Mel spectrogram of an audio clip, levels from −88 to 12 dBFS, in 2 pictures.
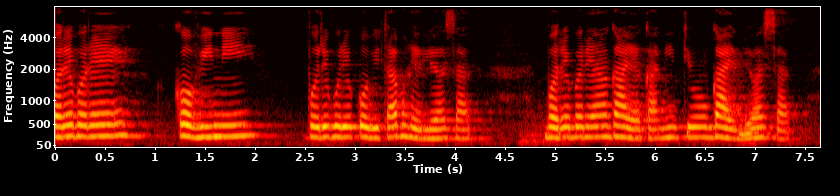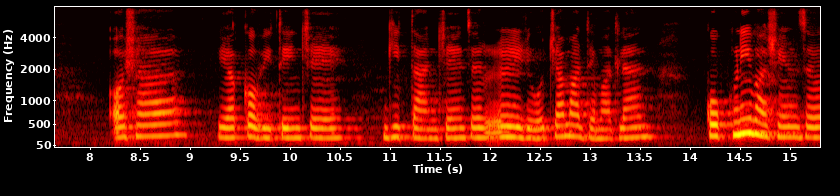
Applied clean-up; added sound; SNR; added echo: none; none; none; none.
